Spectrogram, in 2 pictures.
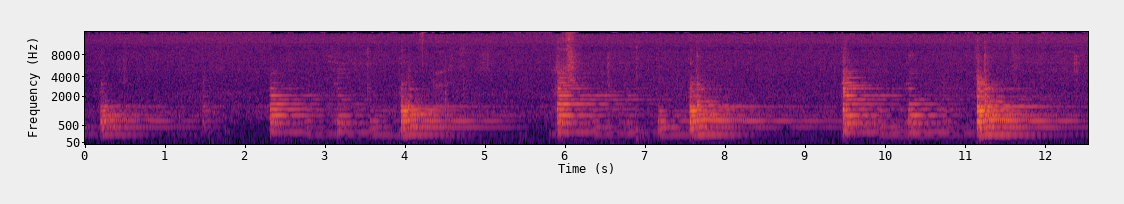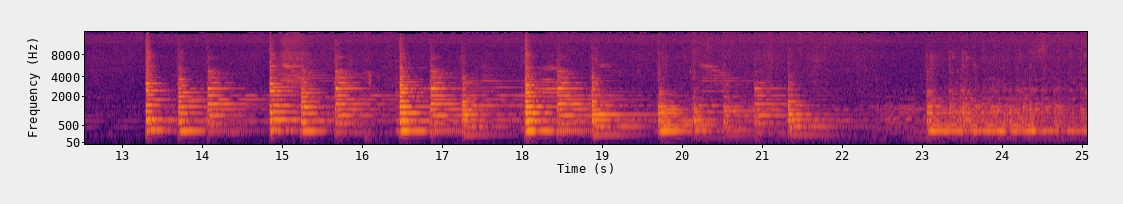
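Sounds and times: plucked string melody: 0.0s - 1.7s, 2.3s - 25.0s.

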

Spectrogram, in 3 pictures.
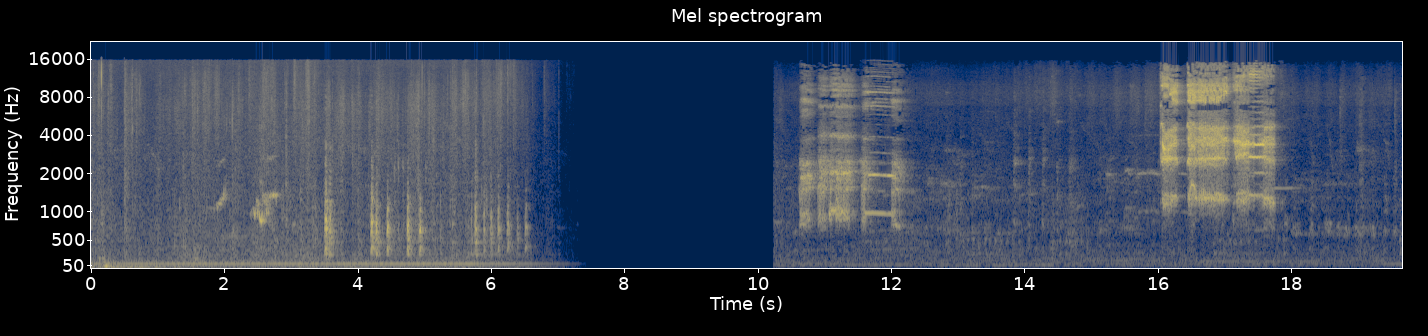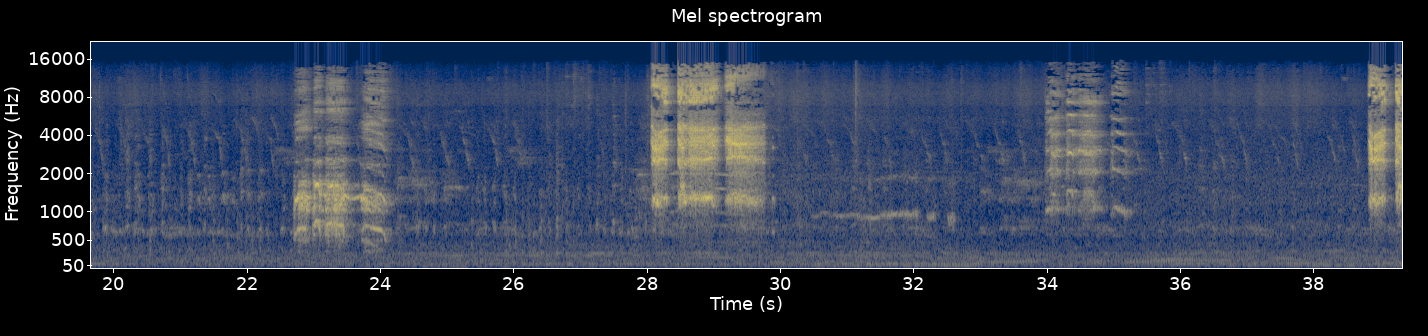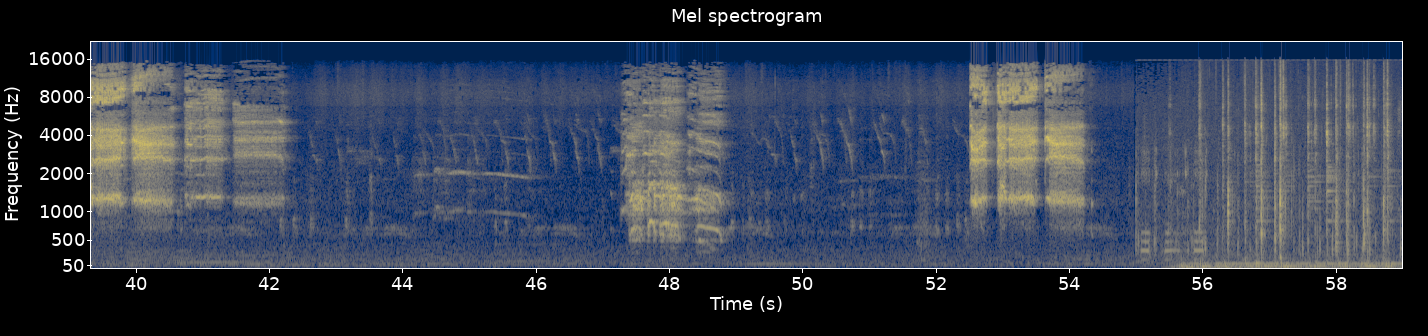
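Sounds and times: faint clucking: 2.5s - 6.7s, 55.0s - 59.0s
rooster crowing: 10.6s - 13.1s, 15.2s - 18.0s, 22.7s - 25.2s, 28.0s - 29.9s, 33.4s - 35.3s, 38.8s - 42.4s, 44.2s - 46.0s, 47.3s - 48.9s, 52.5s - 54.4s.

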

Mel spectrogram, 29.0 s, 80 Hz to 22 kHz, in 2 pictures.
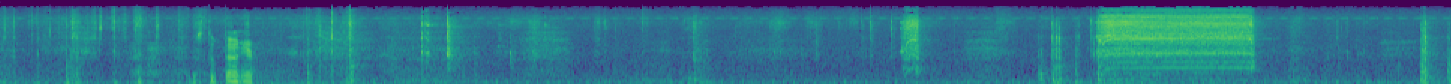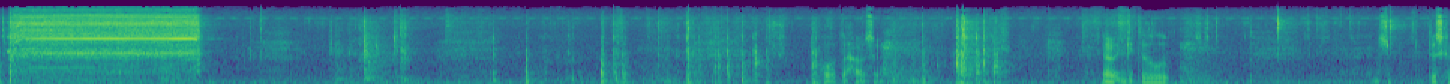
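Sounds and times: clicks and knocks of handling parts: 0.0s - 2.0s, 19.4s - 22.8s, 23.7s - 24.6s
cordless drill running: 9.0s - 9.3s, 10.9s - 12.6s, 14.6s - 16.6s.

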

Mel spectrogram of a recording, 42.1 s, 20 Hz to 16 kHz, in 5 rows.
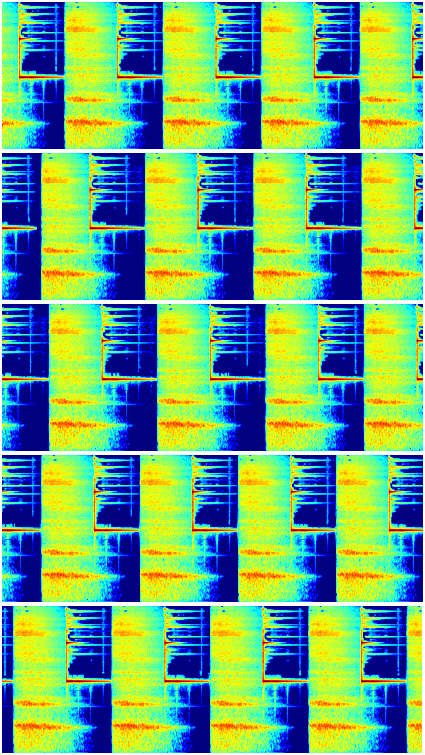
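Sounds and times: bright bell-like ding: 8.2s - 9.0s, 10.2s - 10.8s.

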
